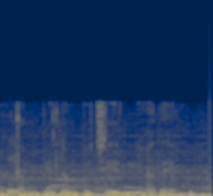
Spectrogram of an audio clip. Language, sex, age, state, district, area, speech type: Dogri, female, 18-30, Jammu and Kashmir, Samba, rural, spontaneous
